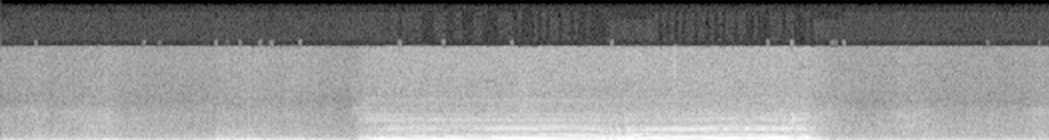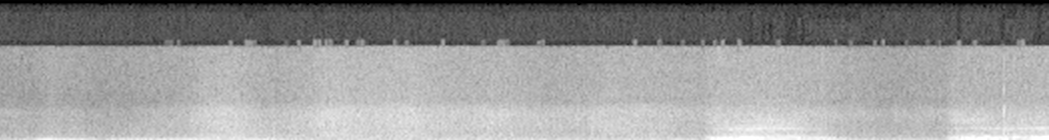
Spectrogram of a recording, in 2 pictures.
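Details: Sleeping puglets snoring together indoors: droning, tonal snores with a steady low pitch, one long snore of about two seconds, softer murmurs between, and another snore starting near the end.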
